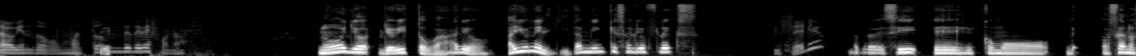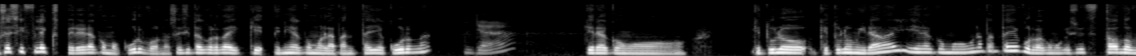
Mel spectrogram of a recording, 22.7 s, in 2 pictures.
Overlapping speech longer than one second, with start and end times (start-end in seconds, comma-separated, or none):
none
